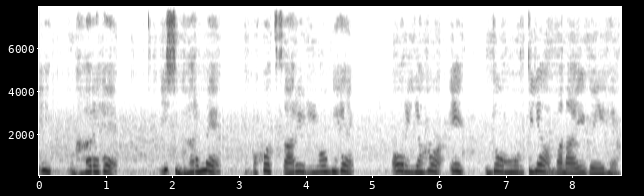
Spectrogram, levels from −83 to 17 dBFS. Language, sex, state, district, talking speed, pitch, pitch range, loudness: Hindi, female, Bihar, Saran, 125 wpm, 270 Hz, 240-295 Hz, -14 LUFS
